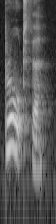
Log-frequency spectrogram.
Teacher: In slow speech, the t may be fully pronounced with an audible transition to the following th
